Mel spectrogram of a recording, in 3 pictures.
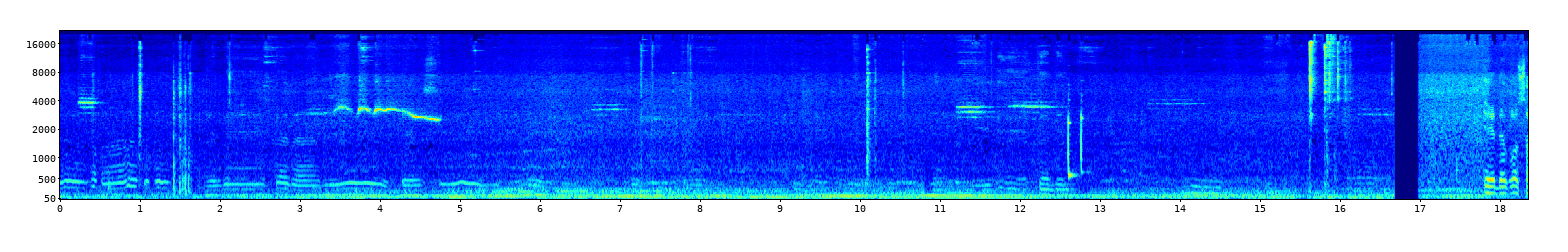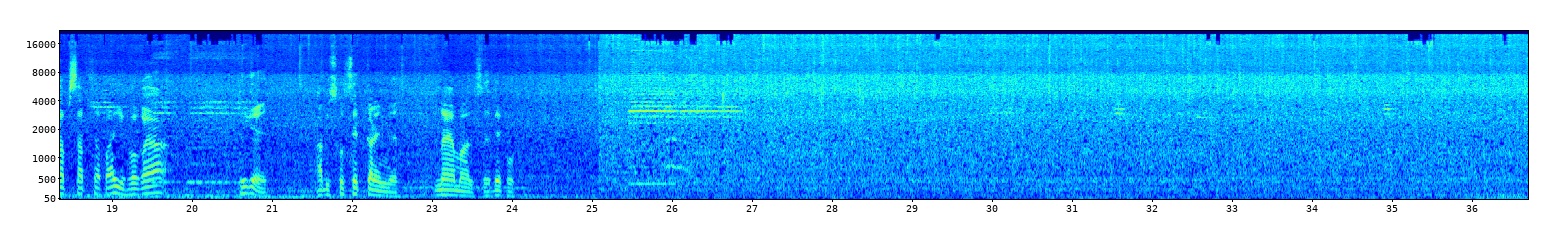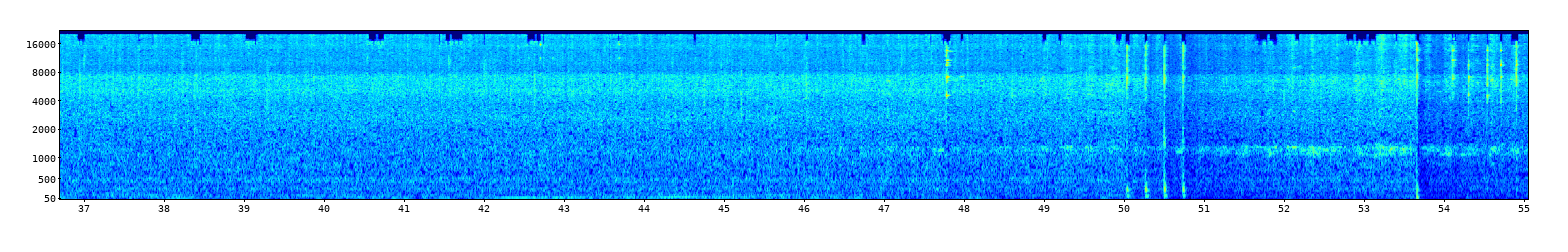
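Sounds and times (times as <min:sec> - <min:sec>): heavy rain falling: 0:00.0 - 0:12.5, 0:17.0 - 0:55.0
sharp clicks: 0:53.6 - 0:55.0.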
